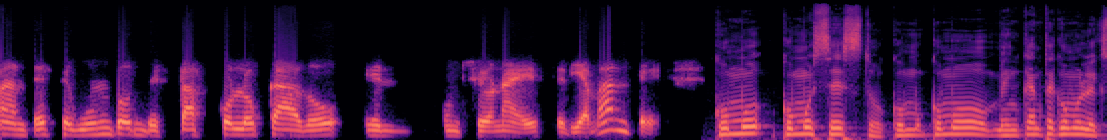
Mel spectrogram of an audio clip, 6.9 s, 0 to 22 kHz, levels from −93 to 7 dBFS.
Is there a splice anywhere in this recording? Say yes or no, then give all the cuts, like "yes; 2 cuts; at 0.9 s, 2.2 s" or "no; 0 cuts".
yes; 1 cut; at 4.4 s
